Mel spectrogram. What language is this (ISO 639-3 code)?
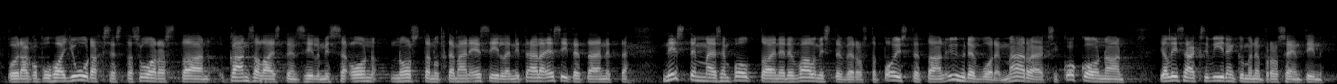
fin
